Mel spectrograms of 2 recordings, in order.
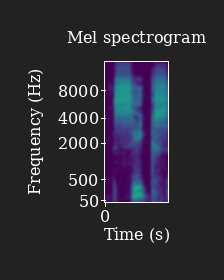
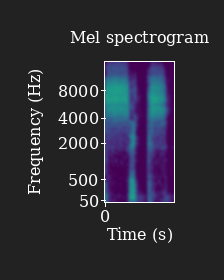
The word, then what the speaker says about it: Sikhs: The founder of the Sikhs, and before anybody corrects me, like Sikhs and Sikhs, S-I-K, S. That's how it's spelled. I've seen in the dictionary like both pronunciations are permissible, so don't give me any shit for that.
